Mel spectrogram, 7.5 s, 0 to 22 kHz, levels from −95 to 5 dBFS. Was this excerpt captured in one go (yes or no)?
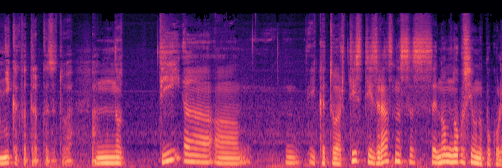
no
